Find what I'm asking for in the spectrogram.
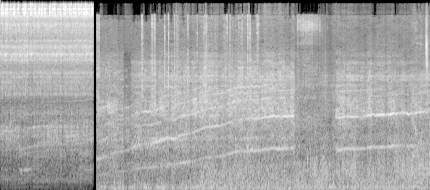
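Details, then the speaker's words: E-bike motor still running but excessively noisy: loud whine climbing in pitch as it spins up over a gritty running noise, suggesting dry or worn gears; compare with an identical motor. "And lastly, if your motor is still running okay, but it's making an excessive amount of noise, that usually means you might have dry or worn our ears like in these examples."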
